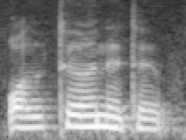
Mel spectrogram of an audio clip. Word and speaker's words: alternative: The right pronunciation is alternative. Alternative.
